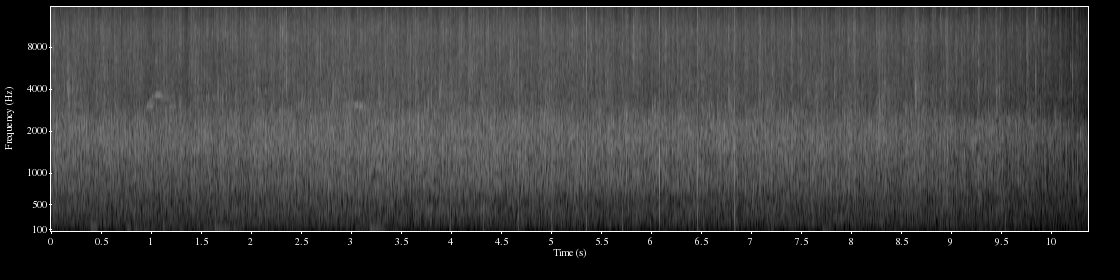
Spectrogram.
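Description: Audience applauding, a steady dense clapping that dies away near the end.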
